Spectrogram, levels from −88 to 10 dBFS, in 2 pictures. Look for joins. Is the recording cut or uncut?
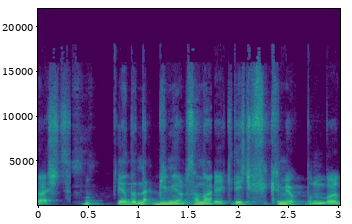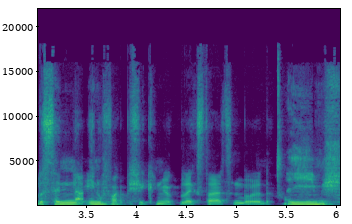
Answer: cut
